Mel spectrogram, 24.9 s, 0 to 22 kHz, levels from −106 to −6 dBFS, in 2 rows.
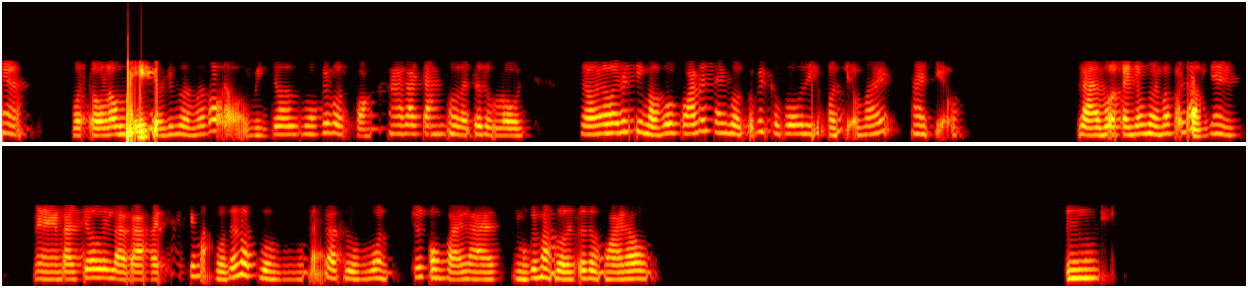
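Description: Codec 2 vocoder runs through the whole clip. Only pitch, voicing, energy and a spectral envelope are sent, and the speech is rebuilt from sine waves, so it sounds heavily robotic and buzzy, confined to about 150 Hz to 3.7 kHz, which fits a 2.4 kbit/s mode.

Bit errors on digital voice radio strike at 1.21 to 1.54 s, 8.10 to 8.25 s, 11.86 to 12.06 s and 14.00 to 14.31 s. Flipped bits, a few percent of them, corrupt whole frames' pitch, level and spectrum parameters, so the voice lurches in pitch and loudness and breaks into warbling, bleeping gibberish.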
